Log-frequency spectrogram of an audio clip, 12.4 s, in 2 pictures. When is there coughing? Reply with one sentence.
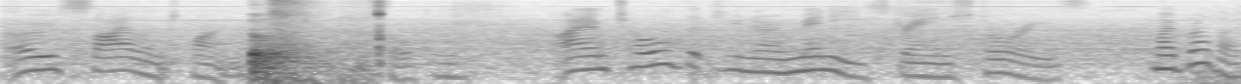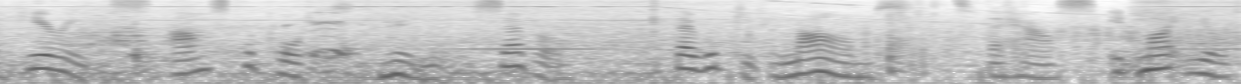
The coughing can be heard from 1.2 to 1.9 s and from 6.7 to 8.1 s.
